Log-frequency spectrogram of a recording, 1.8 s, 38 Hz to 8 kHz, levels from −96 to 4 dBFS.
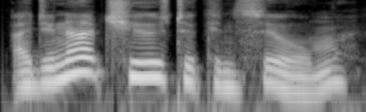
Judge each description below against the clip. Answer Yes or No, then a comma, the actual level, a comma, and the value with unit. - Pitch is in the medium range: Yes, medium, 160 Hz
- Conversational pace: Yes, average, 195 wpm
